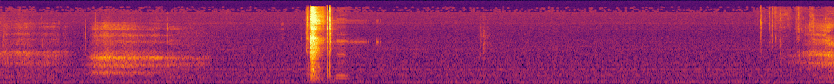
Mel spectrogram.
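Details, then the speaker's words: Metered dose inhaler actuated once into a valved holding chamber (spacer) sealed in the mouth, followed by slow three-to-five-second inhalation; sharp puff with faint breathing, tutorial demonstration. "press down the top of the mdi once to actuate the medicine and release the aerosol spray breathe in slowly over at least three to five seconds like sipping hot soup until you can't breathe in anymore"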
